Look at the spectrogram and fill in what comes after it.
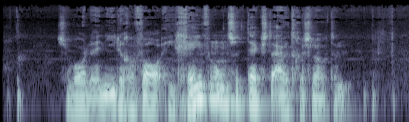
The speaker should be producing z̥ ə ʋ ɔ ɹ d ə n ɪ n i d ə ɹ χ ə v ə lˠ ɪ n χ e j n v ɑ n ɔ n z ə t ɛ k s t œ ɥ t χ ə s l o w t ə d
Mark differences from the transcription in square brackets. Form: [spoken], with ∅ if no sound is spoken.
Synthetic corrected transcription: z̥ ə ʋ ɔ ɹ d ə n ɪ n i d ə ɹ χ ə v [ɑ] lˠ ɪ n χ e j n v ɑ n ɔ n z ə t ɛ k s t œ ɥ t χ ə s l o w t ə [n]

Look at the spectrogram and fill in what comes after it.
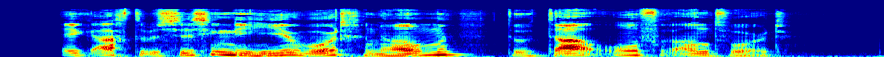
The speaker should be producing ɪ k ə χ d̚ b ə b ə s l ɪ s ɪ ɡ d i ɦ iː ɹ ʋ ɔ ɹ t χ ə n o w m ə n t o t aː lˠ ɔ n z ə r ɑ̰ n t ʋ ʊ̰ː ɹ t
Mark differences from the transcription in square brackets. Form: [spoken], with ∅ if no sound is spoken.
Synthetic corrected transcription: ɪ k [ɑ] χ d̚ [d] ə b ə s l ɪ s ɪ [ŋ] d i ɦ iː ɹ ʋ ɔ ɹ t χ ə n o w m ə n t o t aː lˠ ɔ n [v] ə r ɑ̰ n t ʋ ʊ̰ː ɹ t

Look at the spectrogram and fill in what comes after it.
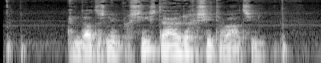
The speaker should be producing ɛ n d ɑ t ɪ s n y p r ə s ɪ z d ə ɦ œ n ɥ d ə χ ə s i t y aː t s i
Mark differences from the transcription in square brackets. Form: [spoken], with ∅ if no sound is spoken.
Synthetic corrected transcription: ɛ n d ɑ t ɪ s n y p r ə s [i] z d ə ɦ œ [∅] ɥ d ə χ ə s i t y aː t s i

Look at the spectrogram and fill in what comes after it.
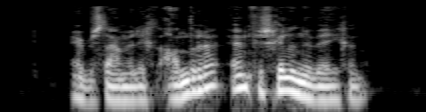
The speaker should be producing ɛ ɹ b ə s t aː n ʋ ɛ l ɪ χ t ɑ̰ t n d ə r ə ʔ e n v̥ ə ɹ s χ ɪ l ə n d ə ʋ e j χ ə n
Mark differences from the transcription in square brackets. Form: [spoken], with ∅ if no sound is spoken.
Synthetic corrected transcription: ɛ ɹ b ə s t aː n ʋ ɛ l ɪ χ t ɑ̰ [∅] n d ə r ə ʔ [ɛ] n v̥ ə ɹ s χ ɪ l ə n d ə ʋ e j χ ə n

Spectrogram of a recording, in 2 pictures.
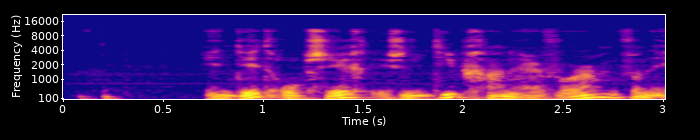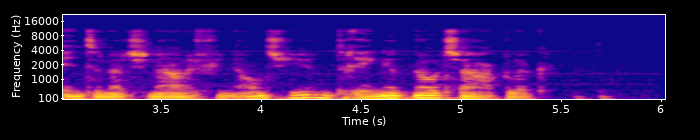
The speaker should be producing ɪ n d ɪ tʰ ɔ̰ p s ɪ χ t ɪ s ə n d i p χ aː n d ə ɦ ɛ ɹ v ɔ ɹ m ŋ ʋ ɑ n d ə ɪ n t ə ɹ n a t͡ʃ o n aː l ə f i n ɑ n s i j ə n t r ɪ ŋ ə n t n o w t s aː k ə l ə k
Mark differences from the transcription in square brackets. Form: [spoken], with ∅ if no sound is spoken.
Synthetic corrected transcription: ɪ n d ɪ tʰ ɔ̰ p s ɪ χ t ɪ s ə n d i p χ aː n d ə ɦ ɛ ɹ v ɔ ɹ m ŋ [v] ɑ n d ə ɪ n t ə ɹ n a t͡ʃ o n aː l ə f i n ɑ n s i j ə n [d] r ɪ ŋ ə n t n o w t s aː k ə l ə k

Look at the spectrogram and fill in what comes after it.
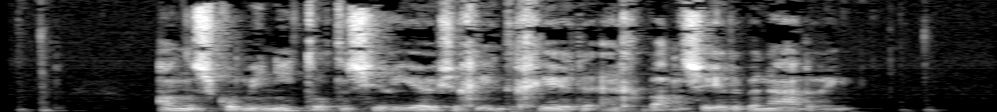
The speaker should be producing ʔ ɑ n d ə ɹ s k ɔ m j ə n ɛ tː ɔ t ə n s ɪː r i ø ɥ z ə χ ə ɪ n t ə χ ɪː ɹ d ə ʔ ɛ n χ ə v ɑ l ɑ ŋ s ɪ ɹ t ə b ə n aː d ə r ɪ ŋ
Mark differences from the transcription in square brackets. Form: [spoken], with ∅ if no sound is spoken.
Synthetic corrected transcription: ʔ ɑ n d ə ɹ s k ɔ m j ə n [i] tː ɔ t ə n s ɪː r i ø ɥ z ə χ ə ɪ n t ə χ ɪː ɹ d ə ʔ ɛ n χ ə [b] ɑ l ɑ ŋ s [ɪː] ɹ [d] ə b ə n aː d ə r ɪ ŋ

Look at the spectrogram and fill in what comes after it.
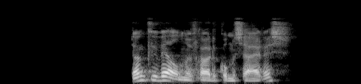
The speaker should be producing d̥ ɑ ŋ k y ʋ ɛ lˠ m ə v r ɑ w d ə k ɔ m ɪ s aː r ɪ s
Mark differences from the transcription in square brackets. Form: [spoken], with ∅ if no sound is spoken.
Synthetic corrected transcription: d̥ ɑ ŋ k y ʋ ɛ lˠ m ə v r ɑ w d ə k ɔ m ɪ s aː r ɪ s

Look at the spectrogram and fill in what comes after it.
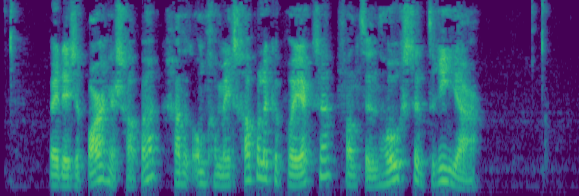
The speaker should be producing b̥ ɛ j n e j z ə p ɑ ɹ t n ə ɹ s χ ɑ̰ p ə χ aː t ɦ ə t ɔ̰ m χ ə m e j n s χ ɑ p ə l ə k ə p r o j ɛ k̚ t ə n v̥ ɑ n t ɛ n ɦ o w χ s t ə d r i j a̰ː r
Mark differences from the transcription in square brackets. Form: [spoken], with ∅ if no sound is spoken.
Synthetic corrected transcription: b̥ ɛ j [d] e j z ə p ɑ ɹ t n ə ɹ s χ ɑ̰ p ə χ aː t ɦ ə t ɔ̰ m χ ə m e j n s χ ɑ p ə l ə k ə p r o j ɛ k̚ t ə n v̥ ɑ n t ɛ n ɦ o w χ s t ə d r i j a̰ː [ɹ]

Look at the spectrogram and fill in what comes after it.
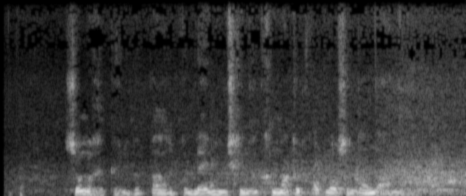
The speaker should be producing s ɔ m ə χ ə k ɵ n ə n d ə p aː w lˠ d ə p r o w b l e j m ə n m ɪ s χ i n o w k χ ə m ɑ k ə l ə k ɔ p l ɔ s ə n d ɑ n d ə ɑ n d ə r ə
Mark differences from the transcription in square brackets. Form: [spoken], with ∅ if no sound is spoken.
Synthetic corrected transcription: s ɔ m ə χ ə k ɵ n ə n [b] ə p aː [∅] lˠ d ə p r o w b l e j m ə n m ɪ s χ i n o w k χ ə m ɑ k ə l ə k ɔ p l ɔ s ə n d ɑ n d ə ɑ n d ə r ə

